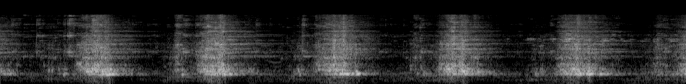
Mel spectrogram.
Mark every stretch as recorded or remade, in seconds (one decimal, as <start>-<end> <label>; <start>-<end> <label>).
0.0-3.2 recorded; 3.2-3.8 remade; 3.8-6.9 recorded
